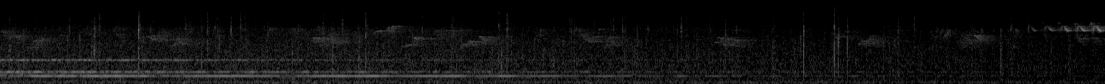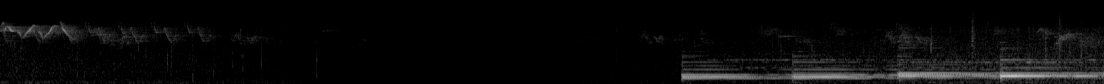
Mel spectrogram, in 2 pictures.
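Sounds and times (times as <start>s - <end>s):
birds chirping: 0.0s - 7.6s, 17.9s - 22.0s.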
